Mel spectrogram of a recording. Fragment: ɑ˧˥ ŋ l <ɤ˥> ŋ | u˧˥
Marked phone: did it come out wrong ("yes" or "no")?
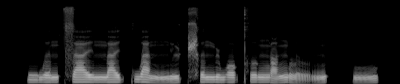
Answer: yes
